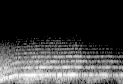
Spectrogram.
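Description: A siren-like tone on the end-credits soundtrack. It swells up in pitch at the start, then holds one steady note over a low rumble.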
